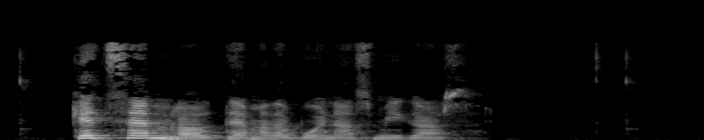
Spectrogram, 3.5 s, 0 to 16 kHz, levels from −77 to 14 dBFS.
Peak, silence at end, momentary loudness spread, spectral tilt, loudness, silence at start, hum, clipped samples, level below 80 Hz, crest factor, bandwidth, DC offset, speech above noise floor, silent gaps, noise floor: -2 dBFS; 1.2 s; 15 LU; -4 dB/octave; -20 LUFS; 0.35 s; none; under 0.1%; -70 dBFS; 20 dB; 11.5 kHz; under 0.1%; 55 dB; none; -75 dBFS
